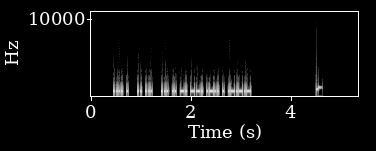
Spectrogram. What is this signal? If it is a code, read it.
Morse code, heard as a keyed tone, about 44 wpm, 700 Hz. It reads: HE IS SINGLE.
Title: Sentences from Top 700 Words 45wpm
